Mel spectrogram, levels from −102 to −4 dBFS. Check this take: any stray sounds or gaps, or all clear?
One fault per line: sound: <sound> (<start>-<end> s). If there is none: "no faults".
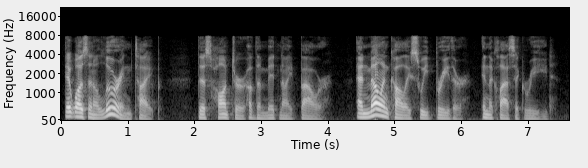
no faults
